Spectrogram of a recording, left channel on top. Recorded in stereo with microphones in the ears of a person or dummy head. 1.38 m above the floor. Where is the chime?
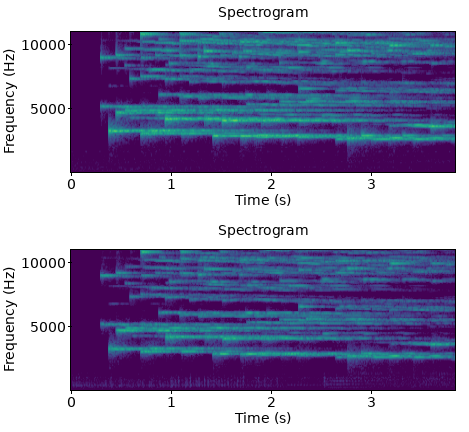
15° left (ahead or behind), 0.8 m.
